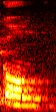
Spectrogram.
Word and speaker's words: comb: the hair comb. People often pronounce the B at the end, so it's comb.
